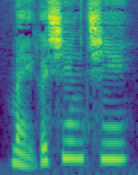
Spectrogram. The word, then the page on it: 每个星期: měigexīngqī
